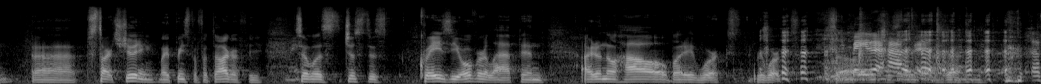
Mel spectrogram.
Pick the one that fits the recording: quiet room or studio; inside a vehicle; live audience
live audience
